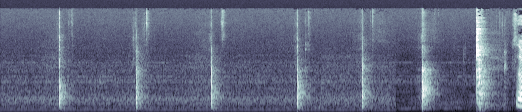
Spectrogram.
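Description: Kitchen knife slicing a fridge-hardened roll of black-and-white cookie dough. Each cut ends in a sharp knock of the blade on the cutting board: seven knocks, about one every second and a half.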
